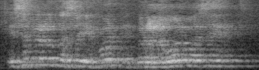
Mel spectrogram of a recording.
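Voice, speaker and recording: A man preaching a sermon, reading scripture verses slowly and asking the congregation direct questions. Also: very high-pitched, warm tone, recorded from a distance. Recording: echoey hall, voice picked up from afar.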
